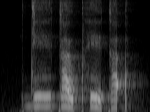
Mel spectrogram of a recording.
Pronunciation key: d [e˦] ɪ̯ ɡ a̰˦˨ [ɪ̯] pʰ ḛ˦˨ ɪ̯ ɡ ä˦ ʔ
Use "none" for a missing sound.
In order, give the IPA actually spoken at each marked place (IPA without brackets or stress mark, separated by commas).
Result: e˦, ʊ̯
